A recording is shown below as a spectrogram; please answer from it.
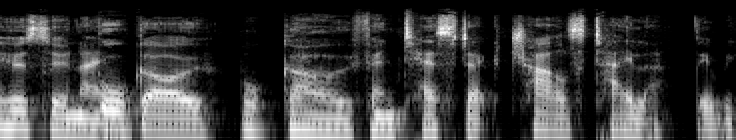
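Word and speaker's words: Bourgeault: Bourgault.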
